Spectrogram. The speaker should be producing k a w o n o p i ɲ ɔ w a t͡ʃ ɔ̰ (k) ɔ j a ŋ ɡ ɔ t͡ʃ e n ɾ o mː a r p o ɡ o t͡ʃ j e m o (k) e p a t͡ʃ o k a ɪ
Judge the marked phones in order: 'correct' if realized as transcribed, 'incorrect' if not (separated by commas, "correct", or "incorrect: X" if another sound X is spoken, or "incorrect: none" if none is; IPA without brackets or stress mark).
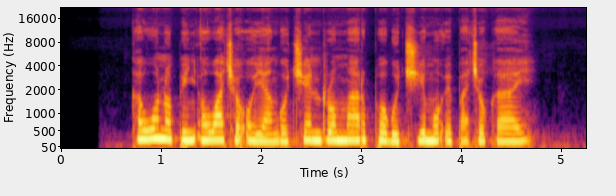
incorrect: ʔ, incorrect: ʔ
